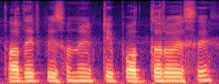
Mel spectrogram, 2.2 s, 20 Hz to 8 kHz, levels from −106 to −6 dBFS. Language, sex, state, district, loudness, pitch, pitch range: Bengali, male, West Bengal, Cooch Behar, -17 LUFS, 140 Hz, 135-145 Hz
